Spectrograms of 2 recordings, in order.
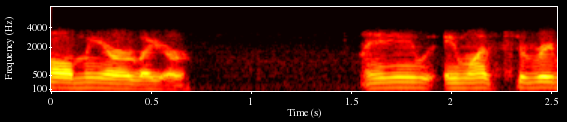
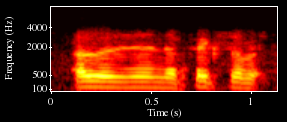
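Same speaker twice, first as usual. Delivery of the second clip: ordinary talk, nothing marked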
